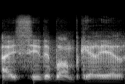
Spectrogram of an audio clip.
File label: bomber spotted, radio; IDF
